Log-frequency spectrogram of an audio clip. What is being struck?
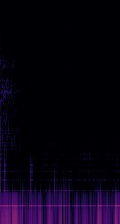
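Nothing is struck.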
